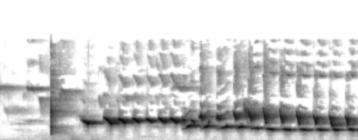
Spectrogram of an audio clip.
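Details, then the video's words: White-rumped shama singing in the morning: after a sharp click, a fast rolling trill of bright paired notes that splits into two falling and rising lines, repeated many times per second. "mUrai MACET jadi NYAUT GACOR di PAGI HARI"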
